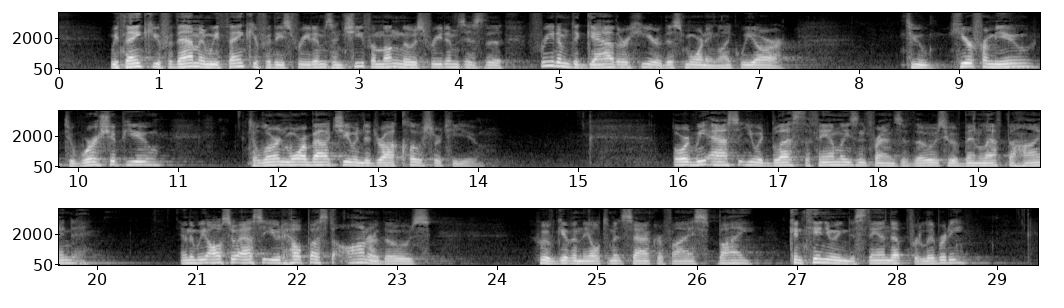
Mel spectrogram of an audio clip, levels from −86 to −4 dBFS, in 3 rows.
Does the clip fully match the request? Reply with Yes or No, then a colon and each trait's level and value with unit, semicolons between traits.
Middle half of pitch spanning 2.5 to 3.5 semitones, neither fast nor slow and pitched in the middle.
Yes: average, 3.2 semitones; average, 185 wpm; medium, 145 Hz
